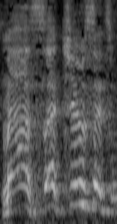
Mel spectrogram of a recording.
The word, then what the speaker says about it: Massachusetts: Massachusetts, well pronounced on top of it.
